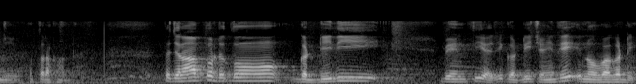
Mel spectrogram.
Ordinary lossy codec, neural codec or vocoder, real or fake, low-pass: none; none; real; none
